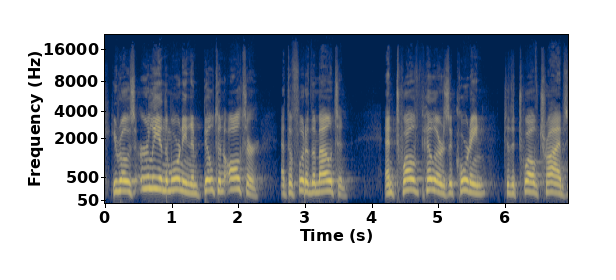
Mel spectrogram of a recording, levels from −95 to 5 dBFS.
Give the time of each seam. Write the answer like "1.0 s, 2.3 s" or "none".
none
